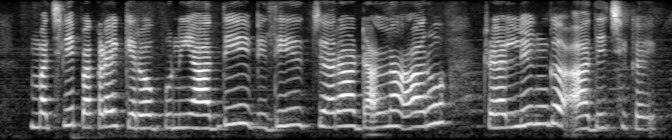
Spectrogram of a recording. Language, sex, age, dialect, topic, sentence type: Maithili, male, 18-24, Angika, agriculture, statement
